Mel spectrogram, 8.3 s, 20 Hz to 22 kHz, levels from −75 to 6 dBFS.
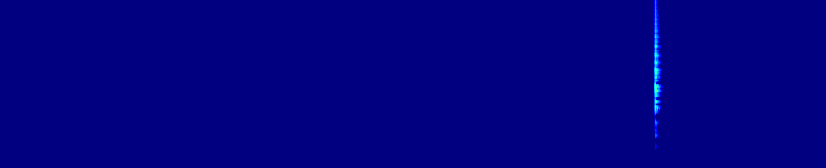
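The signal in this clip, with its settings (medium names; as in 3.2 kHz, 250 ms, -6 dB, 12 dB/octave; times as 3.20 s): closed hi-hat, high-pass 2.2 kHz, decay 0.11 s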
